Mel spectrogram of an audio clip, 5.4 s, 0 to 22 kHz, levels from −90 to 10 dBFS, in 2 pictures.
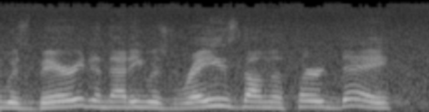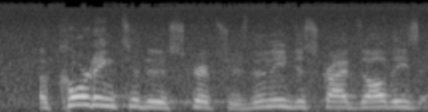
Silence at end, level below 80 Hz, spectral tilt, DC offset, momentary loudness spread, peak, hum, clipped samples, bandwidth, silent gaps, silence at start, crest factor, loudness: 0 s; -60 dBFS; -5 dB/octave; under 0.1%; 10 LU; -6 dBFS; none; under 0.1%; 19 kHz; none; 0 s; 16 dB; -23 LUFS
